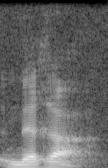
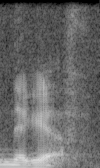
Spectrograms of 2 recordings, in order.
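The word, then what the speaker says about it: נגף: Well, Moses pronounces to Pharaoh the coming of the first stroke, the first negah, or more correctly, negef.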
